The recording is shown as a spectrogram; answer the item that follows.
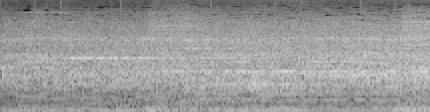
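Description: Afrobeats concert music played loud over an arena sound system, with a steady bass line.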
